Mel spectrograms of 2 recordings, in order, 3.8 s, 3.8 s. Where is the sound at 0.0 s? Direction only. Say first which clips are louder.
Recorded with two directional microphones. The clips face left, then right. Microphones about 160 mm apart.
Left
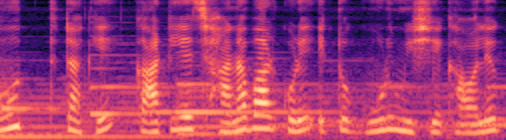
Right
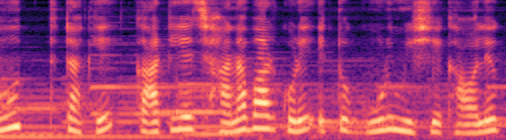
Right 4 dB; 35° right (ahead or behind).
